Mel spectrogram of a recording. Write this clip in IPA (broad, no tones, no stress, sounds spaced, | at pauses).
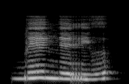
b e ŋ e r j ə̤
